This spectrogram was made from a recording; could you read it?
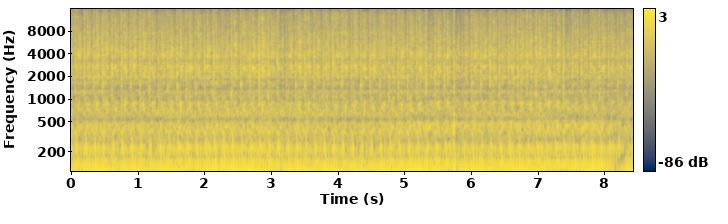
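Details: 1973 GMC 432 cu in V6 with five-speed Spicer, first run after about 5 years sitting, warmed up: deep steady idle with an even low thump and no misses, knocks or stumbles; slight smoke only at startup, cleared when warm; normal idle.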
